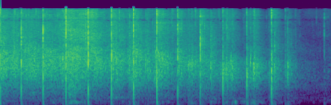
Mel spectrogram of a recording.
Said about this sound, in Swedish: Tack så jättemycket lovsångsteamet. Vi kan ge dem också en stor applåd.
